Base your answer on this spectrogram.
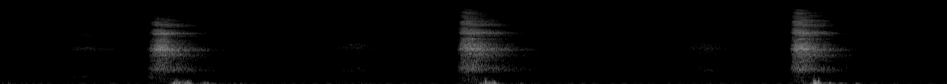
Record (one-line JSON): {"exhalation_length": "9.5 s", "exhalation_amplitude": 3242, "exhalation_signal_mean_std_ratio": 0.33, "survey_phase": "beta (2021-08-13 to 2022-03-07)", "age": "18-44", "gender": "Female", "wearing_mask": "No", "symptom_cough_any": true, "symptom_sore_throat": true, "symptom_fatigue": true, "symptom_onset": "23 days", "smoker_status": "Never smoked", "respiratory_condition_asthma": true, "respiratory_condition_other": false, "recruitment_source": "Test and Trace", "submission_delay": "2 days", "covid_test_result": "Negative", "covid_test_method": "RT-qPCR"}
